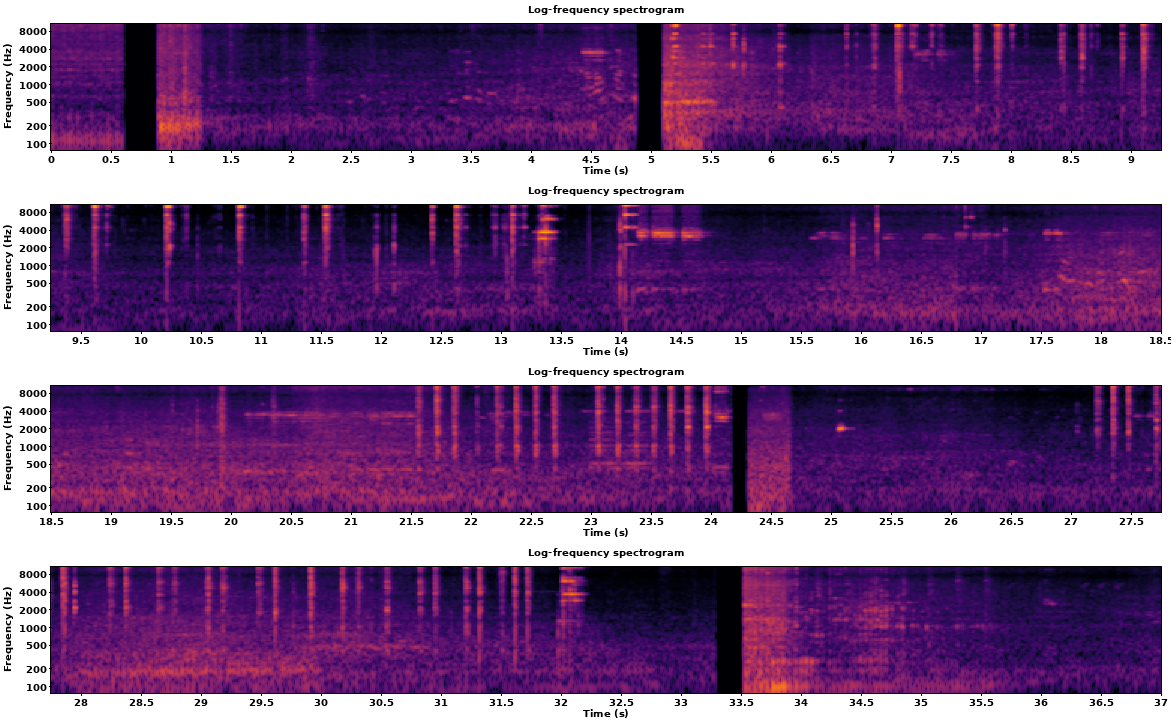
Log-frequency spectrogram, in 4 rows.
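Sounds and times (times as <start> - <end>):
scooter engine rumbling: 5.1 - 14.8
rapid sharp metallic clicks: 5.5 - 13.2, 27.1 - 31.9.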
